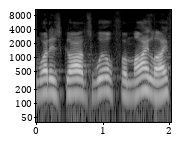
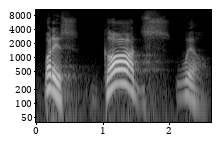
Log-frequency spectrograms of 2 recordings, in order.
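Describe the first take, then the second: First: "my" leaned on, the self-centred version; stress on my life. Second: "God's" slow and drawn out, the weight on it; slow down and press on "God's"; stress on God's. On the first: Preacher to congregation, showing the wrong emphasis: stress on "my". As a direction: put the weight on "my life". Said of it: "emphasis shouldn't be me and my life". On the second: Preacher to congregation, showing the right emphasis: slow stress on "God's". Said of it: "but God". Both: Shown as a demonstration.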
